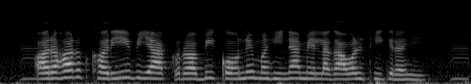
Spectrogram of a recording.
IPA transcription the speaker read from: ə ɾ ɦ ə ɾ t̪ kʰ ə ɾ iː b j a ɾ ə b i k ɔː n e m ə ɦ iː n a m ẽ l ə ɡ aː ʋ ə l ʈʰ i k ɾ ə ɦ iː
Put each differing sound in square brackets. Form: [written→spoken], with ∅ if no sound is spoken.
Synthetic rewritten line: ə ɾ ɦ ə ɾ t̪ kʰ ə ɾ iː b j a ɾ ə b i k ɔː n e m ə ɦ iː n a m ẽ l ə ɡ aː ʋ ə l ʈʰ [i→iː] k ɾ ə ɦ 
